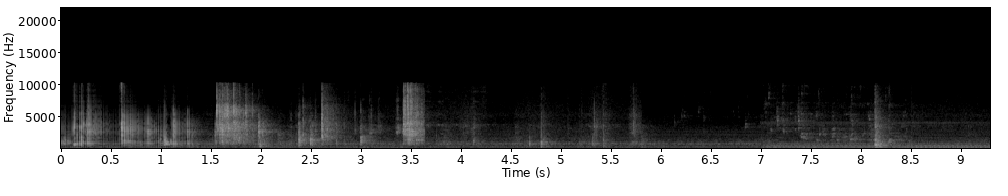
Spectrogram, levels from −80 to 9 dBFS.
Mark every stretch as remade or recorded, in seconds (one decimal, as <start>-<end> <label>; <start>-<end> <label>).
0.0-1.3 remade; 1.3-9.3 recorded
